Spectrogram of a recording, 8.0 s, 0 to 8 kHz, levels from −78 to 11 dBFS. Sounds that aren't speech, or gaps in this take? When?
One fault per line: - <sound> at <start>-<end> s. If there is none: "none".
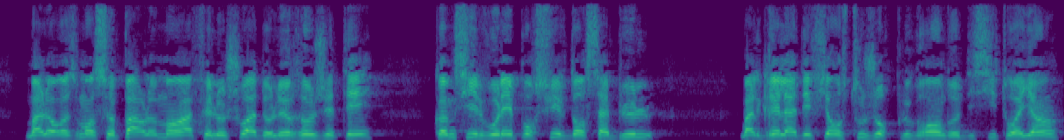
none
